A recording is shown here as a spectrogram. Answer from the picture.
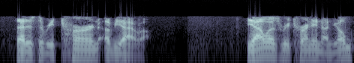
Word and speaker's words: Yahweh: hellish period for israel and jews and then yahweh that's an accurate pronunciation of the name of eloah god as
